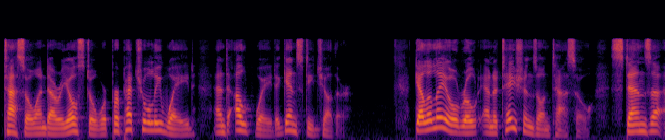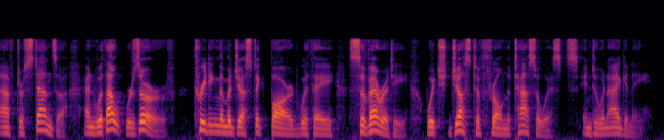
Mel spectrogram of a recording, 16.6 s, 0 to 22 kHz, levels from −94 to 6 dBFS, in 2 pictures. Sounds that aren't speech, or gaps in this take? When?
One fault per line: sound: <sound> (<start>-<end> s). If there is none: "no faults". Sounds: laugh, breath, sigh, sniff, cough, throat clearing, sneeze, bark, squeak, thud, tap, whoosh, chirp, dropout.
no faults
